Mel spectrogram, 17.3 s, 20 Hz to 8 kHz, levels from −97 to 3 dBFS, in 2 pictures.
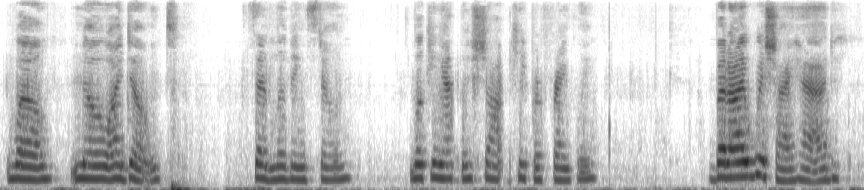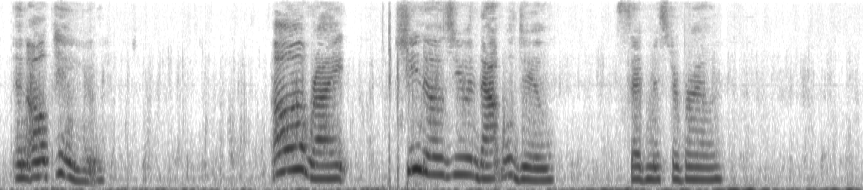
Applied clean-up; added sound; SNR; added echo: neural separator model SepFormer DNS4.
